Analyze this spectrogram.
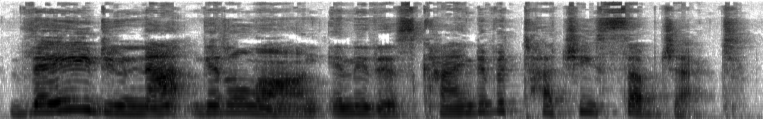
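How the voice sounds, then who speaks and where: A woman's voice: mid-range voice, animated, moderate pace, pitched below the performer's own voice. A woman voicing an earnest, slightly exasperated little kindergarten girl in a picture book, blunt and matter-of-fact. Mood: worried.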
